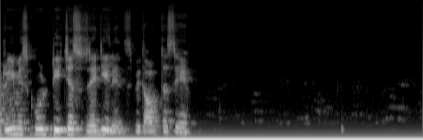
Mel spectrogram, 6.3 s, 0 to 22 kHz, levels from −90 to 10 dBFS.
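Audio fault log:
Throughout, DC offset: the whole speech waveform sits shifted off zero by a constant of about -8 dBFS, eating headroom silently. Unlike mains hum or rumble, it has no pitch or movement; its energy sits fixed at 0 Hz rather than at 50 or 60 Hz.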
